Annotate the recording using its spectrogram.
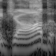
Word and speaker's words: Job: Maybe you're curious, why is this three-letter word, Job, pronounced one way in reference to a man that lived long ago, and it's pronounced another way in reference to our professions, as in we say job when we're talking about where we work, but we say Job when we're talking about really only when we're talking about this book of the Bible.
